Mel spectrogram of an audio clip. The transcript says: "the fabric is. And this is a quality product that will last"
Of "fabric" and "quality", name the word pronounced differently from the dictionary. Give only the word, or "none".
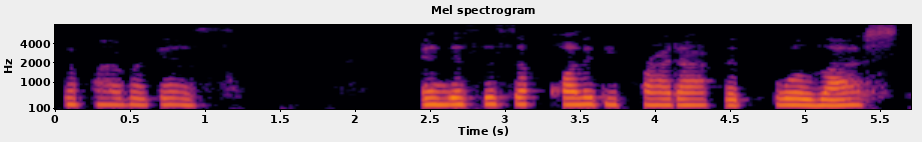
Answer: fabric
